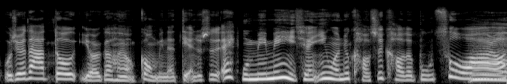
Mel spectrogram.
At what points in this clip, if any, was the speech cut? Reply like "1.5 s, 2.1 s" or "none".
2.4 s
